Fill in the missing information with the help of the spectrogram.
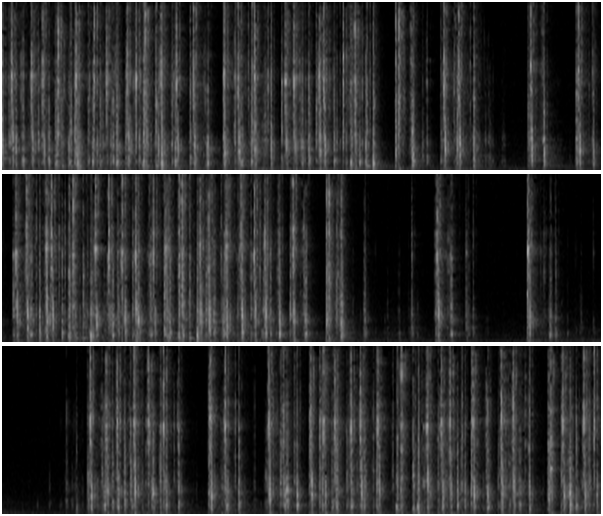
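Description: Fingertips type on a black backlit mechanical keyboard with plastic keycaps, producing dense runs of bright, sharp clicks. The typing pauses briefly around the middle, then resumes.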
